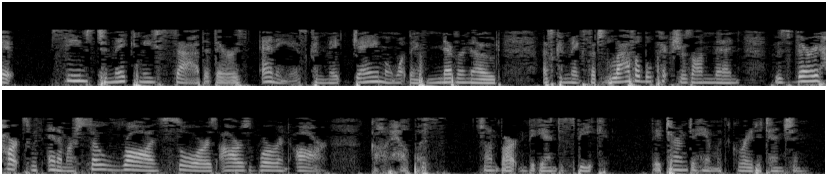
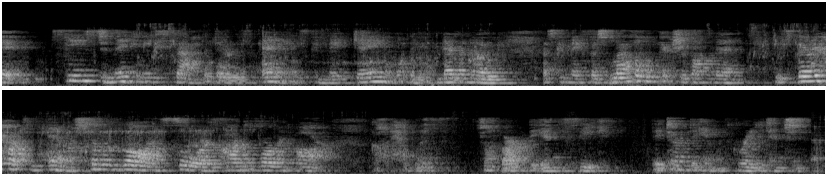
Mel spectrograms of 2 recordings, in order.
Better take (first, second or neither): first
